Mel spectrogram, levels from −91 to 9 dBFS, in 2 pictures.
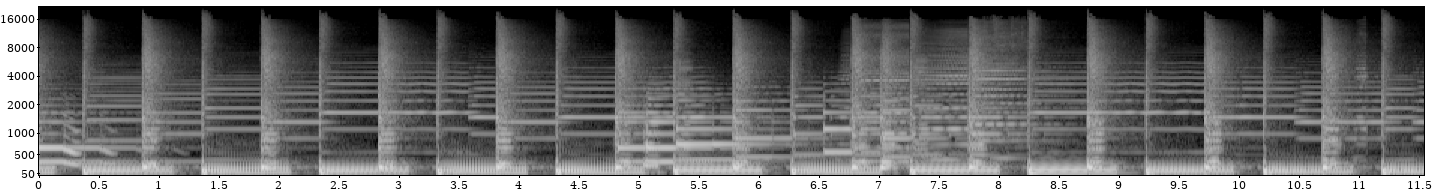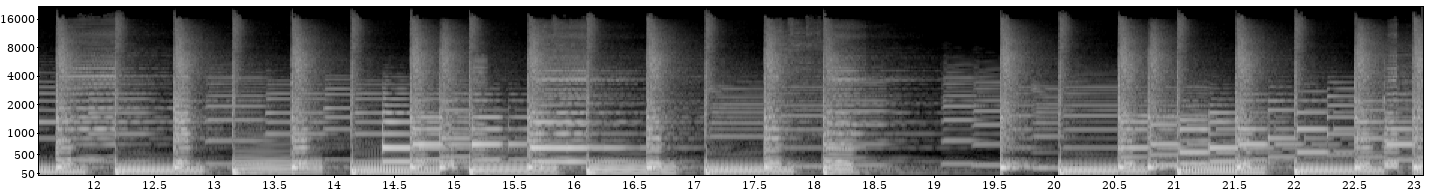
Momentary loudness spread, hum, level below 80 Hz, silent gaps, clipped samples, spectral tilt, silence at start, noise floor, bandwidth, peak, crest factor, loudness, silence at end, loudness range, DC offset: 5 LU; none; -24 dBFS; none; under 0.1%; -6 dB/octave; 0 s; -42 dBFS; 18 kHz; 0 dBFS; 14 dB; -16 LUFS; 0 s; 3 LU; under 0.1%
